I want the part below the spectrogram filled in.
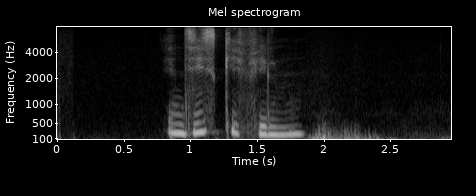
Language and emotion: Russian, neutral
